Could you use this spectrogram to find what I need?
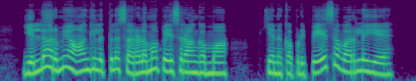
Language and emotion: Tamil, sad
